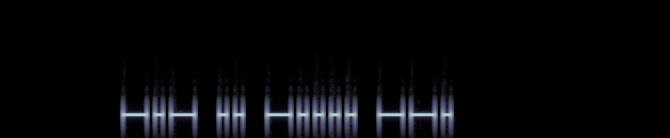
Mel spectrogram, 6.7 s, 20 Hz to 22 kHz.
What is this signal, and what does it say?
Morse code, heard as a keyed tone, about 15 wpm, 700 Hz. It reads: KI6G
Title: USA Call Signs - 4 Characters - Repeated 3x - 15wpm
